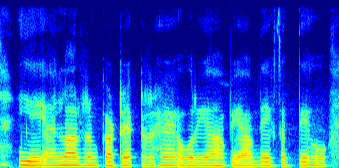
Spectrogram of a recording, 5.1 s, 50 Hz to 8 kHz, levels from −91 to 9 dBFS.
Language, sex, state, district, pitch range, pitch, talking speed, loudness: Hindi, female, Haryana, Charkhi Dadri, 185-195 Hz, 185 Hz, 155 wpm, -18 LUFS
